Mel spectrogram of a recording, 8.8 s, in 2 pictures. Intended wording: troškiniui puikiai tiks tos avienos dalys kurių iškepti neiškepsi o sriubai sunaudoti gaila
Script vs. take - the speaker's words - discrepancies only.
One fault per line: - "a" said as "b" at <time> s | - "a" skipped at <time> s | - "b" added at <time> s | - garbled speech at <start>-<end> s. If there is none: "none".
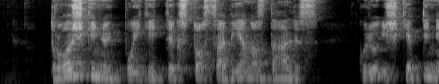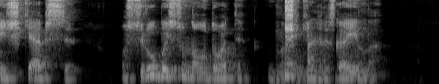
- garbled speech at 7.1-7.8 s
